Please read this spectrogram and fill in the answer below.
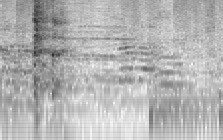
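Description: A woman coughing, two quick coughs about a third of a second in, over background music.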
